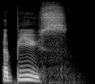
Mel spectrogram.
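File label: "abuse", British English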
